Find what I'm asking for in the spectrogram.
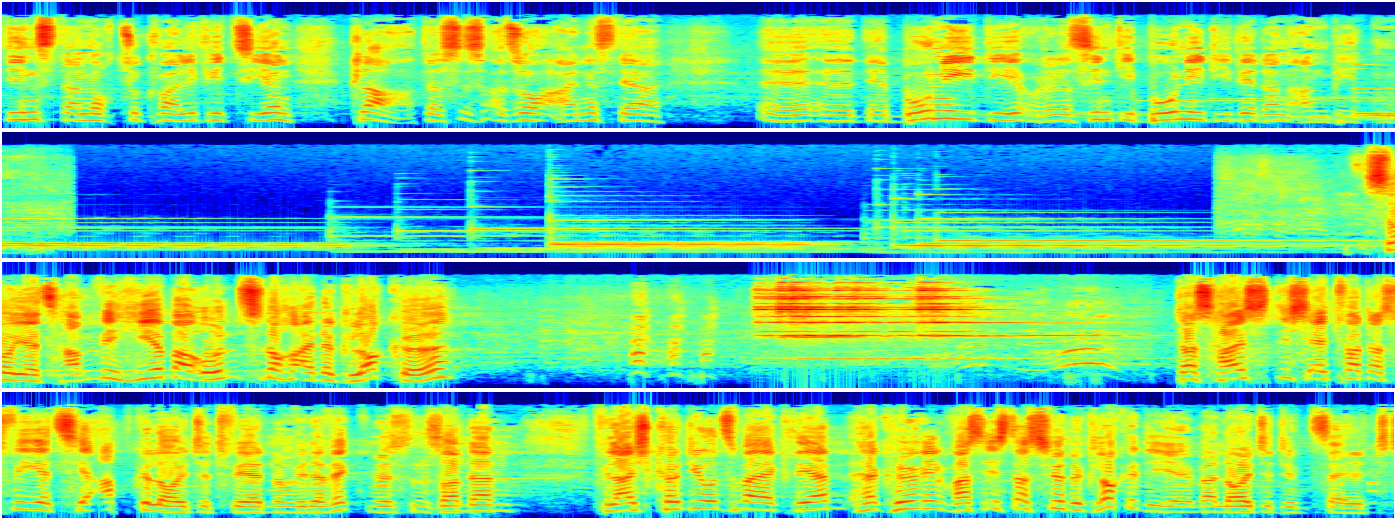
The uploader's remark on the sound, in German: Live auf der Hessentagsbühne im Bundeswehrzelt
